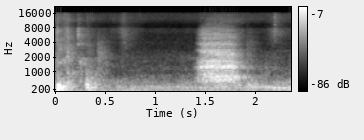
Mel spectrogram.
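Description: A man's short, audible breath about one and a half seconds in, following a couple of soft thuds of feet and knees landing on a hardwood floor as he gets down off a couch.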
